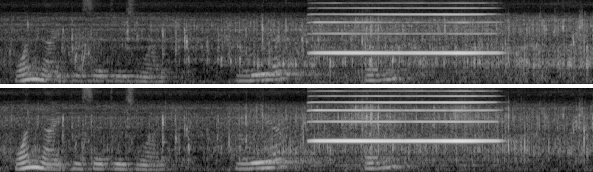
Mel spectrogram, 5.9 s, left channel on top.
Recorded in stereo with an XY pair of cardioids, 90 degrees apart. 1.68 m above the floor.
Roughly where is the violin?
Ahead right.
